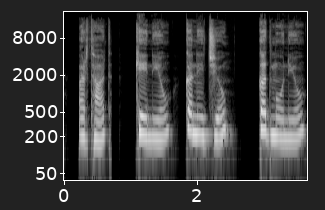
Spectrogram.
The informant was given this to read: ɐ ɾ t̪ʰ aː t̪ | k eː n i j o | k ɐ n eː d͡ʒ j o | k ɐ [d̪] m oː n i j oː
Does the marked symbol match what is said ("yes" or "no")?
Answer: yes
